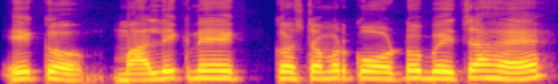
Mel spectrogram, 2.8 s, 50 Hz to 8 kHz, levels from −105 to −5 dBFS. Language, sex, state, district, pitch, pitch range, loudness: Hindi, male, Jharkhand, Garhwa, 200 Hz, 190-205 Hz, -10 LUFS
